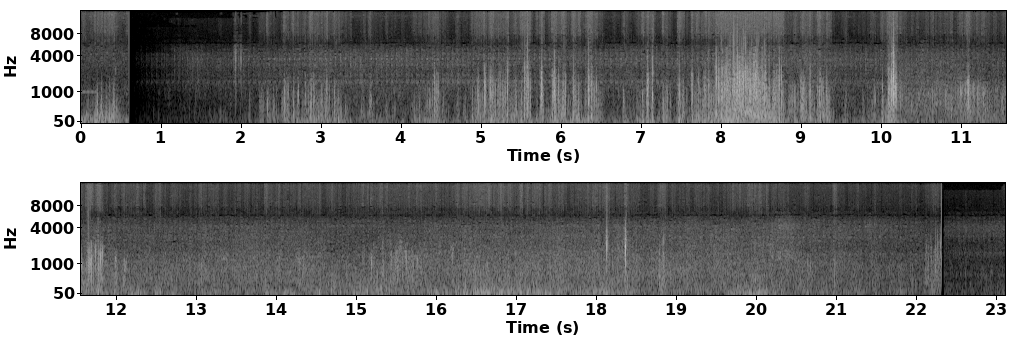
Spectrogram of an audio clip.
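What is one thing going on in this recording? Water splashes and rushes against a boat's hull.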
